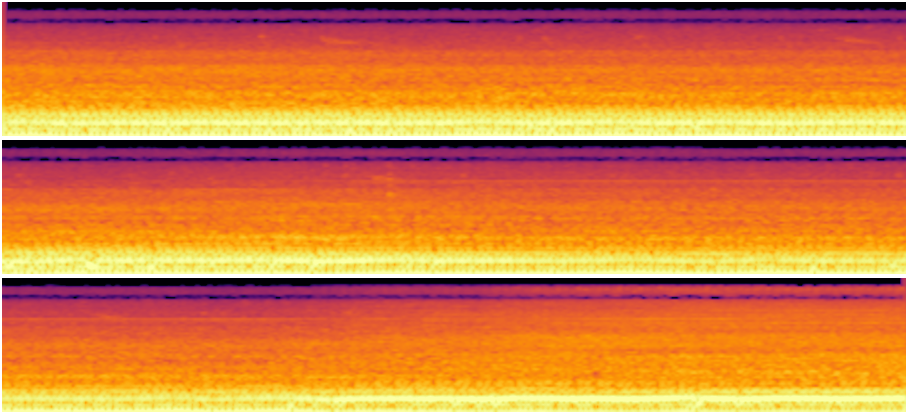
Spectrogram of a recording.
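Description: Fox-body Ford Mustang engine idling steadily, running after sitting for two years; a little louder in the last few seconds.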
